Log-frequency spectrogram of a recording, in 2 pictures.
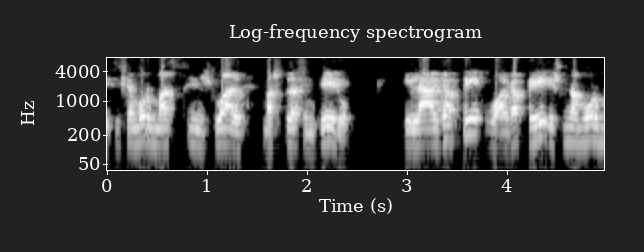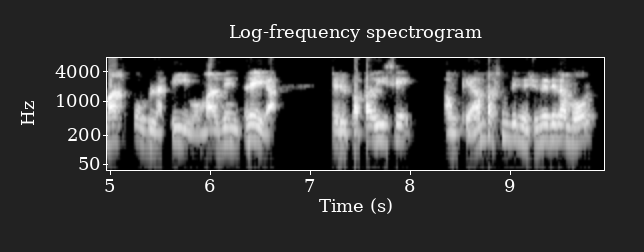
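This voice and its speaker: A man giving passionate, preaching-style answers on a video call, emphatic and acting out dialogue. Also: medium pitch. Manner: emphatic, acts out dialogue, addresses listener as brother. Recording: dull lo-fi video call audio.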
